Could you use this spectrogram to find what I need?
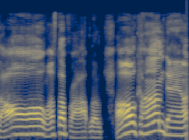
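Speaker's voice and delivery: put-on very slow, patronizing, condescending old-man drawl. Imitating people who brush off an argument, old man complex tone. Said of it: "this old man complex".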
